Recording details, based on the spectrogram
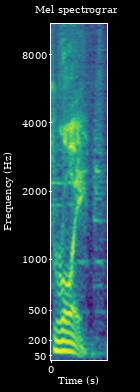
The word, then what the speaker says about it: ROI: I think it's pronounced Roy.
